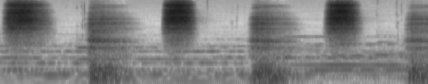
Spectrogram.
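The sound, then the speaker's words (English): Rhythmic breathing from a guided breathwork exercise, with three cycles of airy, hissing inhales, each followed by a heavier, breathy exhale. The loop is loud and even, over a steady sustained tonal background. “when you're ready, starting up that breath pattern and keeping it going on a continual loop.”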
